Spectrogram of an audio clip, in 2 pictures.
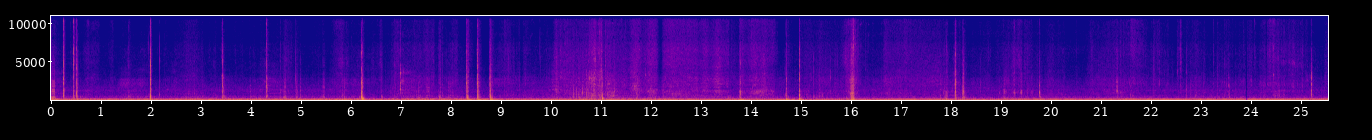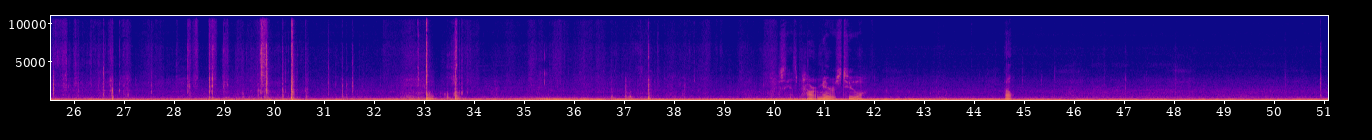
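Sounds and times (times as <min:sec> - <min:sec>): clicks and knocks inside car: 0:00.0 - 0:00.8, 0:01.5 - 0:02.3, 0:02.9 - 0:11.5, 0:13.4 - 0:16.4, 0:17.7 - 0:20.0, 0:25.0 - 0:31.8, 0:32.7 - 0:34.0, 0:36.2 - 0:39.0
car engine idling: 0:00.0 - 0:51.0.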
